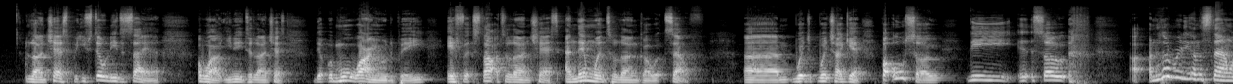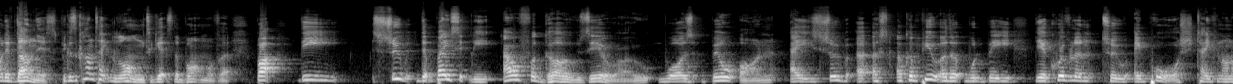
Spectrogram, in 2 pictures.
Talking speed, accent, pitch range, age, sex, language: 215 wpm, British, 125-185 Hz, 30-49, male, English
